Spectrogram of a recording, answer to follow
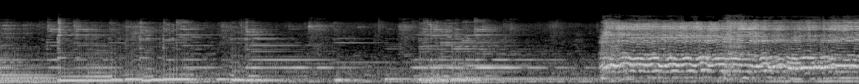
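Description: Flamenco guitar playing a malagueña. About six seconds in, a woman's voice comes in loudly over it with a long, wavering, ornamented sung line.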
